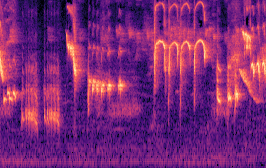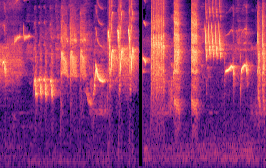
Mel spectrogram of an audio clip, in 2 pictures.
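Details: Singing Asian pied starling, said to coax other birds into song, gives a long mixed phrase of looping whistled notes, descending slurs, harsh buzzy bursts and short chattering clicks in a quiet setting.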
